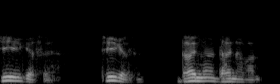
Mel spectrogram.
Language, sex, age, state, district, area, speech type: Assamese, male, 30-45, Assam, Sonitpur, rural, conversation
